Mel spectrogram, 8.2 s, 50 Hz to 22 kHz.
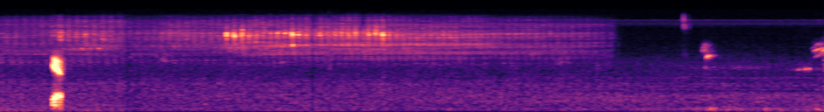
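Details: Cicadas in a sunny garden keep up a steady, high, hissing buzz that stops abruptly, with a person talking nearby, on a hot, humid day of about 83°F.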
